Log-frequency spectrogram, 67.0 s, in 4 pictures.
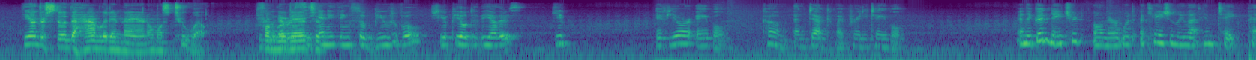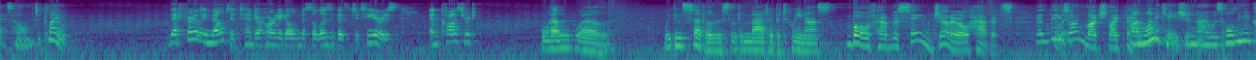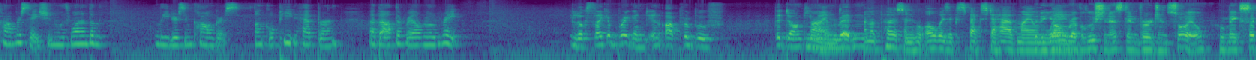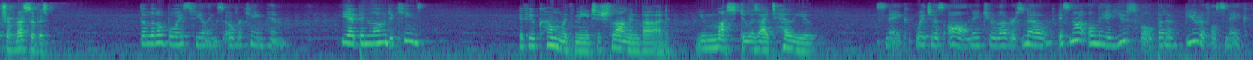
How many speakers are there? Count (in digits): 7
